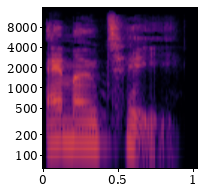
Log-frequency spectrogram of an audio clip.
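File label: "mot", British English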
